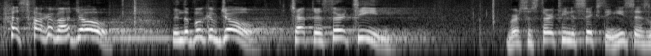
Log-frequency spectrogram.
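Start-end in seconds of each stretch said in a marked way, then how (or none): none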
